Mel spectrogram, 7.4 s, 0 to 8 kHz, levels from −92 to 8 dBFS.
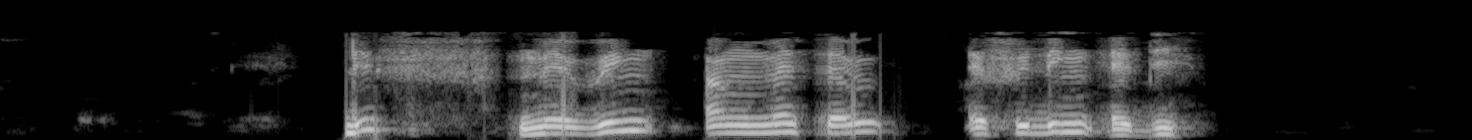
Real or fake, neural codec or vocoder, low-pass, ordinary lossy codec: real; none; 7.2 kHz; AAC, 16 kbps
